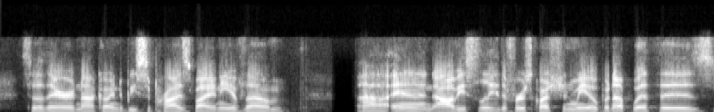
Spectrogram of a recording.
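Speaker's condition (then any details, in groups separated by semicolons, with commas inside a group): No condition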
